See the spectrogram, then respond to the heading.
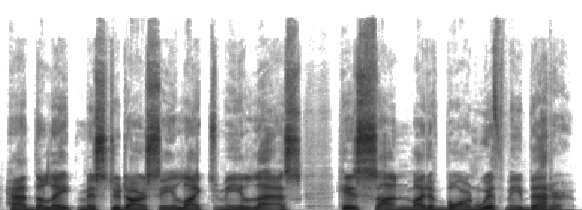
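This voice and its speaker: A man voicing an aggrieved young Regency gentleman in a storybook, smooth-talking and formal, with measured, wounded dignity. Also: fairly high pitch, dry recording, clean studio sound. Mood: confiding, resentful. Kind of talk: storybook character voice in audiobook reading.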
